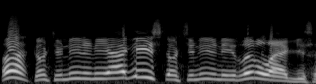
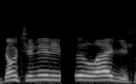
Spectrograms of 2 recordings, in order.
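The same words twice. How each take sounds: First: High, loud playful holler; excited shout asking for little Aggies; mock call out. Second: Quicker, louder playful call; raised-voice retelling of the tease; repeated call. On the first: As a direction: tease him from the rock, calling out. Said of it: "Go, he'll". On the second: Retold or imitated. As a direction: toss the line off again, teasing. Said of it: "like that".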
